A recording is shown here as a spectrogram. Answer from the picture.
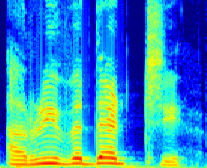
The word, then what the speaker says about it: Arrivederci: Arrivederci. Roma? Was I close? – Arrivederci. – I can't do the accent. – Gotta roll them R's.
